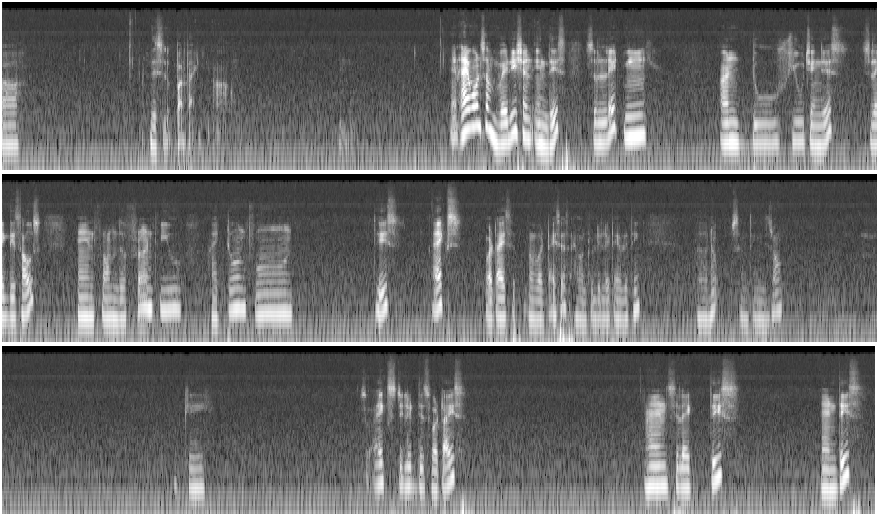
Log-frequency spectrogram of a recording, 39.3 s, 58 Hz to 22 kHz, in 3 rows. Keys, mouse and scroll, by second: 0.2 Tab, 0.9-2.6 middle drag, 6.9 click, 7.2-8.4 middle drag, 9.7 middle click, 11.9 Tab, 13.1 Tab, 13.6 click, 13.7-14.7 middle drag, 15.2 KP_1, 18.7 click, 19.6-20.6 right drag, 19.7 x, 22.1-24.1 middle drag, 25.7 ctrl+z, 26.7 ctrl+z, 27.2 ctrl+z, 30.9-32.7 right drag, 32.1 x, 33.6-35.1 middle drag, 36.2 click, 36.9-38.1 middle drag, 38.6-39.3 middle drag.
